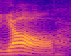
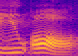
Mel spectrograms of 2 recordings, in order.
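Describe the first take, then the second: First: It is squeezed into one syllable. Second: It is said as two separate syllables. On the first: "and they say y'all" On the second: "Say you all"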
